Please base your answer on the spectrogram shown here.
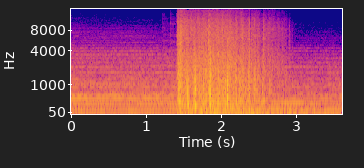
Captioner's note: wing flapping noise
